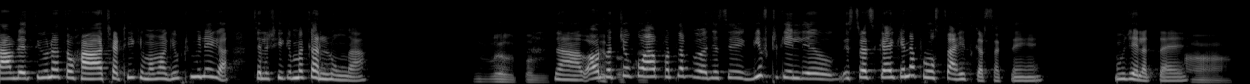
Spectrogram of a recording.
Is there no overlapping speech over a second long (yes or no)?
yes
